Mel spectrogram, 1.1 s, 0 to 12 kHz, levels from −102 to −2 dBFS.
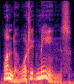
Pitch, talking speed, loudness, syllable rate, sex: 130 Hz, 215 wpm, -18 LUFS, 4.7 syllables/s, male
